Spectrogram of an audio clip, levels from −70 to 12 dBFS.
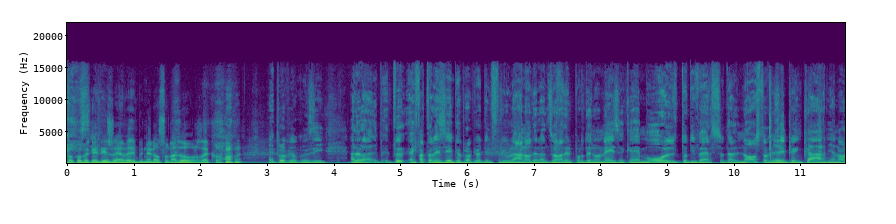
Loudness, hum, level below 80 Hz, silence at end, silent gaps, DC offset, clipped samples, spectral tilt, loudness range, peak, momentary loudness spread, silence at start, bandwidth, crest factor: -14 LUFS; none; -26 dBFS; 0 s; none; under 0.1%; under 0.1%; -5.5 dB/octave; 3 LU; -2 dBFS; 5 LU; 0 s; 16.5 kHz; 10 dB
